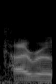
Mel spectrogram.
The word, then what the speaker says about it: Cairo: It's Cairo. Cairo, okay. Yeah, So the city in Egypt.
